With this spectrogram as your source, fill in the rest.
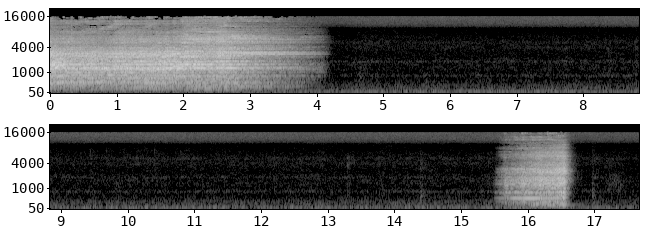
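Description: Music plays from a television, then fades out.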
